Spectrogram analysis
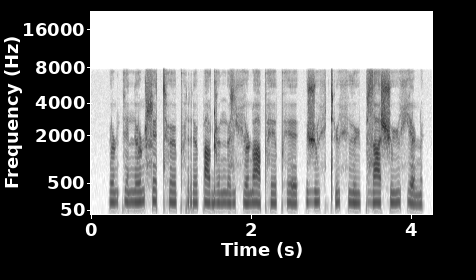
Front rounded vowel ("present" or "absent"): present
